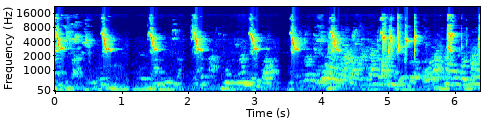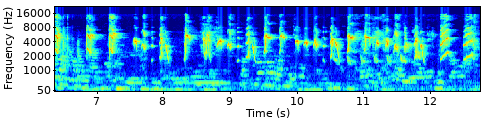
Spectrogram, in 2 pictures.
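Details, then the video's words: Long-tailed shrike lure song to draw an answer: sharp ticking notes spaced under a second apart, building into a fast, varied outpouring of chirps, trills and clicks. "Masteran CENDET Kicau Pancingan cukup 1 Menit Auto Nyaut!!!"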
